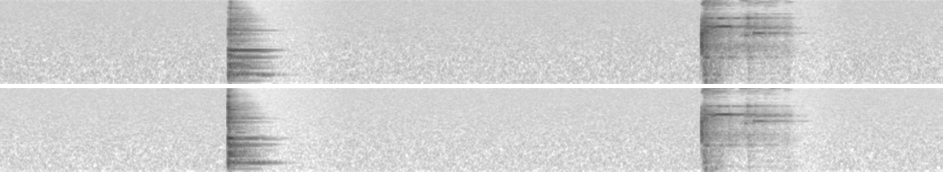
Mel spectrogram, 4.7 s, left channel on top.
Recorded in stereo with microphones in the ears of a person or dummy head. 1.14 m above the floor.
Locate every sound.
1.1 s dishes clattering: 85° right, 2.5 m
3.5 s keys jangling: 5° left (ahead or behind), 1.1 m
